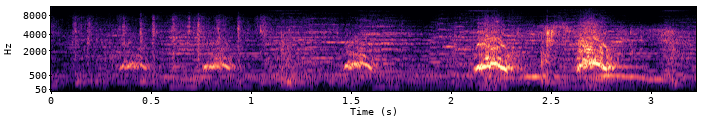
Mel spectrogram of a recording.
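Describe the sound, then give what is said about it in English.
A small terrier, Bobby, barks repeatedly in quick, excited yaps, about six or seven in a row, the last few louder, as he runs for the door of a courtroom with children chasing after him. “The terrier runs for the door, and the children chase after him excitedly.”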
